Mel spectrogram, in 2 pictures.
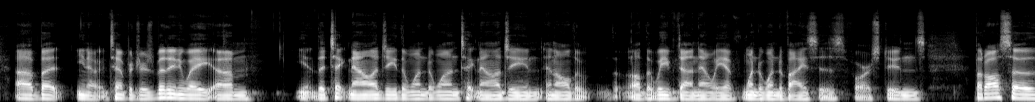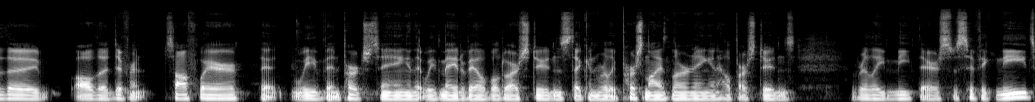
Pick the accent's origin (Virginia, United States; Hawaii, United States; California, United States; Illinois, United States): Virginia, United States; Chesapeake; moved away as an adult; also born or lived in Henry County; I had the great honor to come back home to my hometown here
